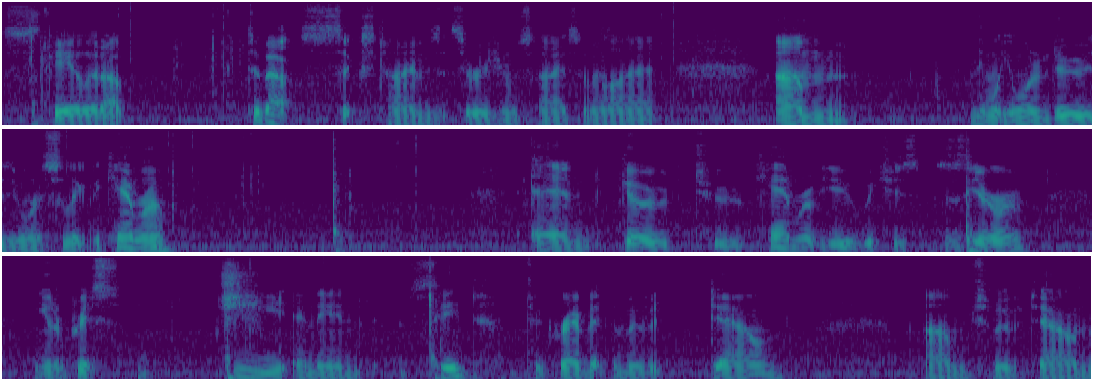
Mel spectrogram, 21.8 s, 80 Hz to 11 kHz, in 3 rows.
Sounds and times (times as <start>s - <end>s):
Speech: 0.0s - 0.8s, 1.6s - 4.4s, 5.2s - 5.7s, 6.4s - 8.4s, 10.8s - 14.2s, 14.8s - 19.8s, 20.7s - 21.7s
Computer keyboard: 0.1s - 1.6s.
